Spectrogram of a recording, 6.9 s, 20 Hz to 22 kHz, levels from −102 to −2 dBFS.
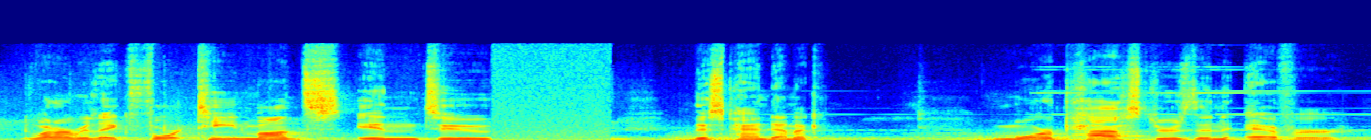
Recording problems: wind noise on the microphone; occasional gusts; 25 dB below the speech
alarms or sirens; faint; from 2 s on; 25 dB below the speech
chatter from many people; faint; throughout; 25 dB below the speech
audio freezing; at 2.5 s for 0.5 s

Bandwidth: 15 kHz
